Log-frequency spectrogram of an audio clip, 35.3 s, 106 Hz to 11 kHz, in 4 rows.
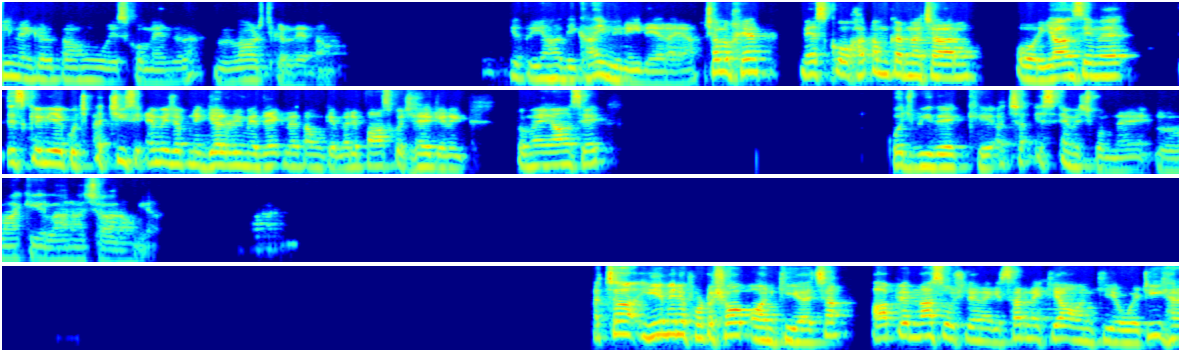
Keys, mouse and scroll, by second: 0.1 ctrl+t, 6.2 BackSpace, 13.0 scroll down 1, 13.8-14.2 scroll up 1, 19.1 space.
